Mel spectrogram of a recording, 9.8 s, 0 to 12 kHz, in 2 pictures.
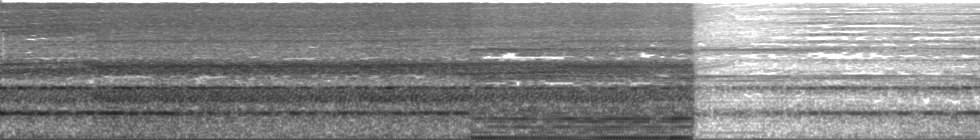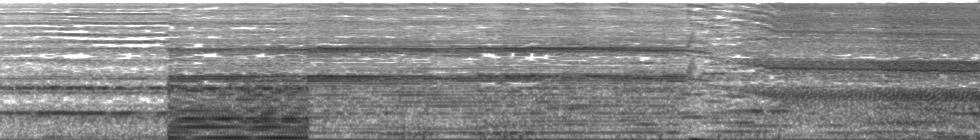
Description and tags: another busy 2-bar loop with lots of changeups in dynamic and pitch; done in Native Instruments Reaktor and Adobe Audition
2-bar, busy, electronic, industrial, loop, noise, noisy, panning, pitched, sound-design, sustained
